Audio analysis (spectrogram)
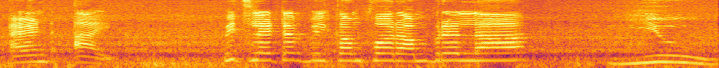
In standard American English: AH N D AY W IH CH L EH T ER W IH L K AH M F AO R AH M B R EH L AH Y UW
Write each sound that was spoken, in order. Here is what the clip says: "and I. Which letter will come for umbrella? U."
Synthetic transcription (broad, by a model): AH N D AY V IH CH L EH T ER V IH L K AH M F AO R AH M B R EH L AH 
